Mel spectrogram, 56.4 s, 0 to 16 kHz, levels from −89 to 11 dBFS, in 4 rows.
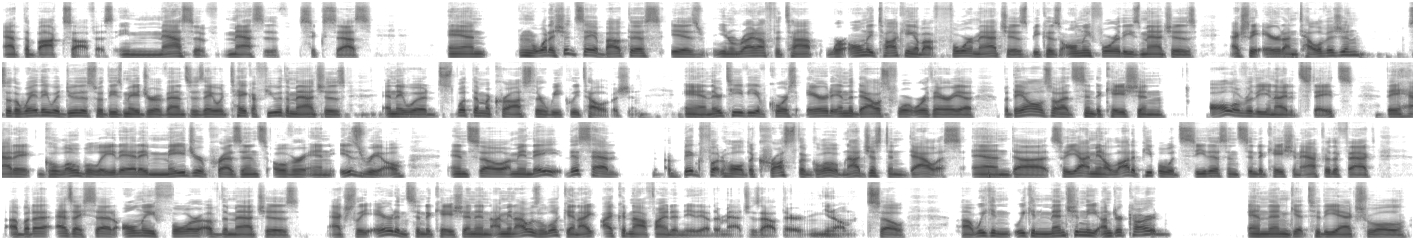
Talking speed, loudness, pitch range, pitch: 200 wpm, -22 LUFS, 90-120 Hz, 100 Hz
